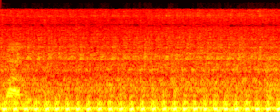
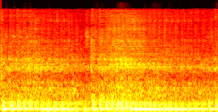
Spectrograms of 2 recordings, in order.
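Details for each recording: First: Rebuilt Yamaha Vega ZR engine idling after full rebuild for recurring smoke, carburetor refitted, valve cover open to watch oil flow: even quick putt-putt, steady beat, no knock or rattle, smooth; healthy. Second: Yamaha Vega ZR single before rebuild, heavy smoke returning despite repeated rebores, oil flow verified good: rough clattery running note with scrapy rattle over steady low thrum; suspected worn piston, con-rod and valvetrain (cam, rockers).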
